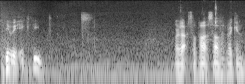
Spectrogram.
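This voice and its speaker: A man giving quiet, brief replies in a casual chat with friends during an online game. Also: low voice, normal speed, breathy edge, no room sound.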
